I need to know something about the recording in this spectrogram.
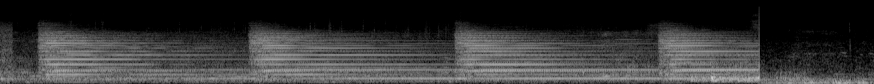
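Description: A single church bell striking four times, about two seconds apart, each stroke ringing on and fading slowly before the next; the sound cuts off suddenly near the end.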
